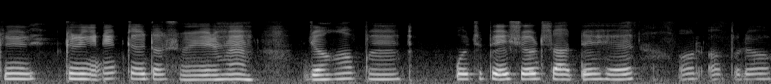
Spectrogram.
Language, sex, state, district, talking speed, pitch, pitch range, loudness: Hindi, female, Gujarat, Gandhinagar, 100 wpm, 240 Hz, 230-250 Hz, -18 LUFS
